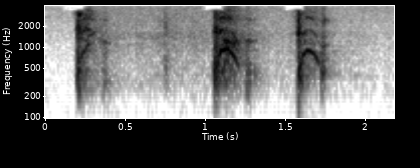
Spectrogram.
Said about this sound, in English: Cough again.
